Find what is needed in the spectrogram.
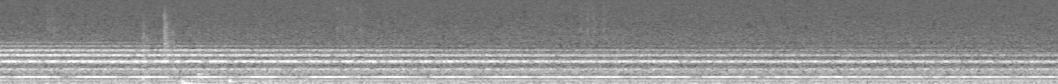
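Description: Near silence, with a faint steady hum of several held tones, one of them gently pulsing.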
